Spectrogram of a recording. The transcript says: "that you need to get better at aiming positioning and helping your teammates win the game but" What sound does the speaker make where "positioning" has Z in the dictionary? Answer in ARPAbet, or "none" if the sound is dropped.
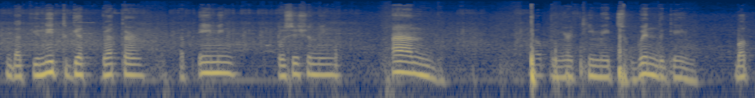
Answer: S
